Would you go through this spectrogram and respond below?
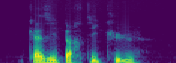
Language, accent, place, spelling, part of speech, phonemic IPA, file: French, France, Lyon, quasi-particule, noun, /ka.zi.paʁ.ti.kyl/, LL-Q150 (fra)-quasi-particule.wav
- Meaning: quasiparticle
